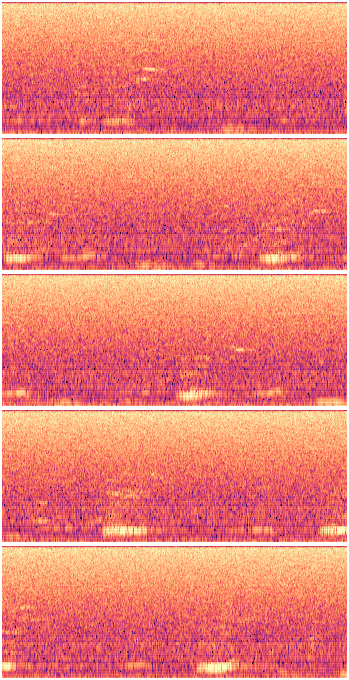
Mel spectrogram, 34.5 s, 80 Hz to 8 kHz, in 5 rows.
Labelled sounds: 2.7	3.2	humpback whale, 1.3 to 1.9 kHz
13.0	13.4	humpback whale, 1.3 to 1.7 kHz
18.4	18.7	humpback whale, 1.4 to 1.7 kHz
22.9	23.4	humpback whale, 1.0 to 1.3 kHz
32.3	32.6	humpback whale, 1.4 to 1.6 kHz

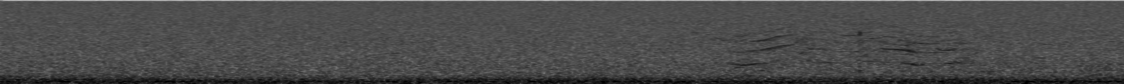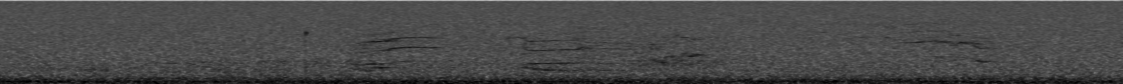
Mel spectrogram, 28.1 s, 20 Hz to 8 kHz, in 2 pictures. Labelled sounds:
9.4	10.4	killer whale, Bigg's (transient), 1.2 to 2.4 kHz
12.0	12.6	killer whale, Bigg's (transient), 0.99 to 1.4 kHz
18.5	19.4	killer whale, Bigg's (transient), 1.2 to 2.2 kHz
20.6	21.5	killer whale, Bigg's (transient), 1.2 to 2.0 kHz
22.5	22.9	killer whale, Bigg's (transient), 0.83 to 1.1 kHz
25.3	26.2	killer whale, Bigg's (transient), 1.5 to 2.0 kHz

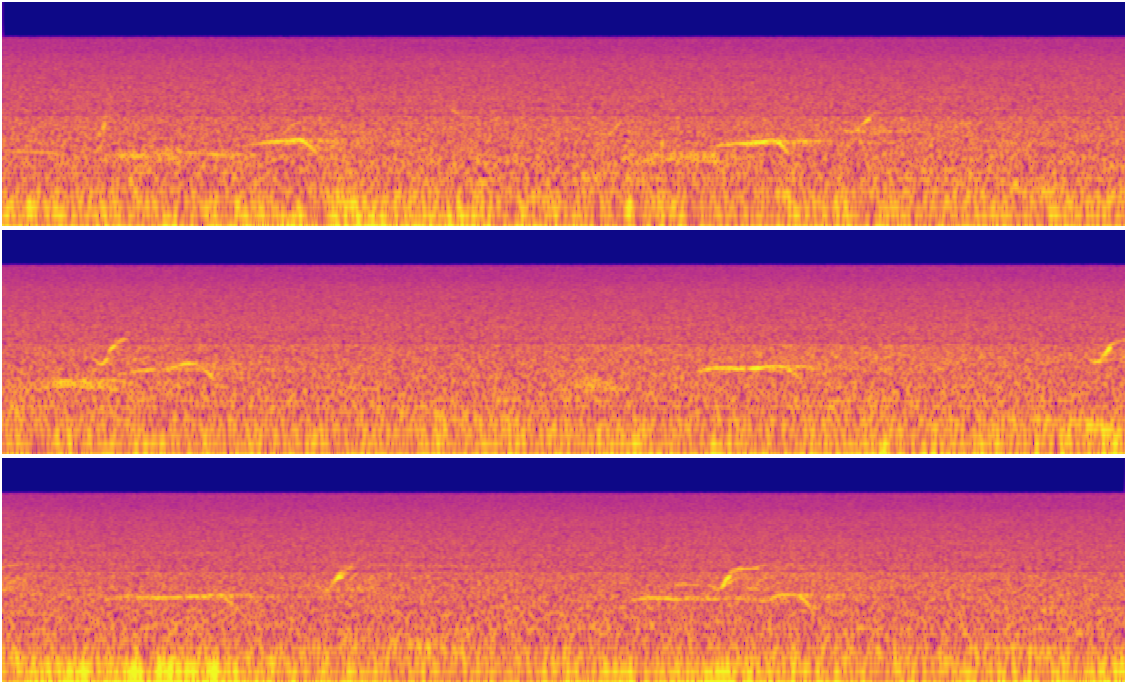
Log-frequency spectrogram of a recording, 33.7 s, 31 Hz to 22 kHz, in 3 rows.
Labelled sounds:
22.3	22.7	humpback whale, 0.80 to 1.0 kHz
29.7	30.1	humpback whale, 0.80 to 0.99 kHz

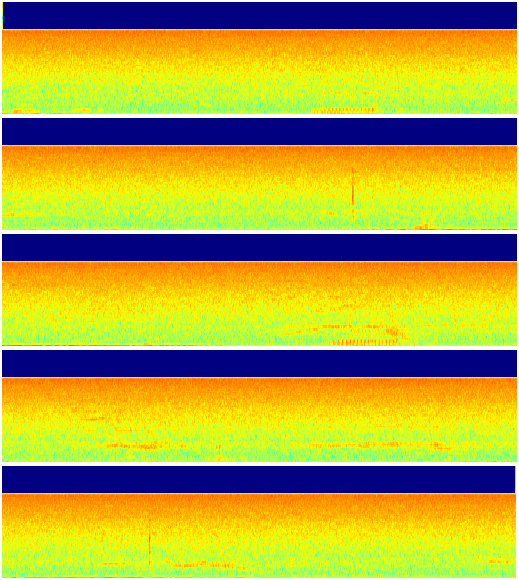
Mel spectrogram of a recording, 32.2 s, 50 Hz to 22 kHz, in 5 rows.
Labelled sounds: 20.3	20.6	humpback whale, 1.7 to 1.9 kHz

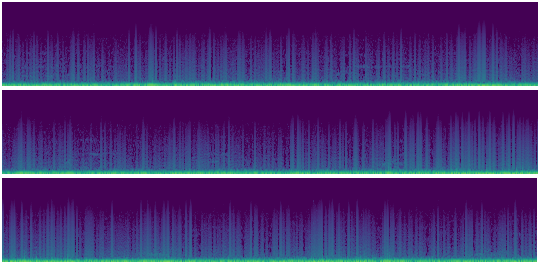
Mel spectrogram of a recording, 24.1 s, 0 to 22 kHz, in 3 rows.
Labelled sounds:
5.3	5.5	humpback whale, 0.86 to 0.99 kHz

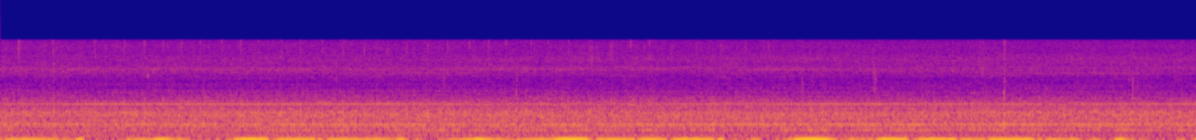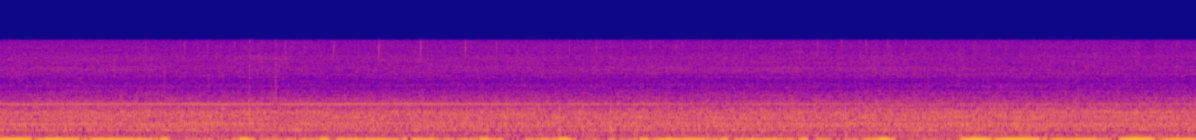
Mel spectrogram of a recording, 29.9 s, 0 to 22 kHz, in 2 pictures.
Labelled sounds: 11.9	16.9	vessel noise, 0 to 8.0 kHz

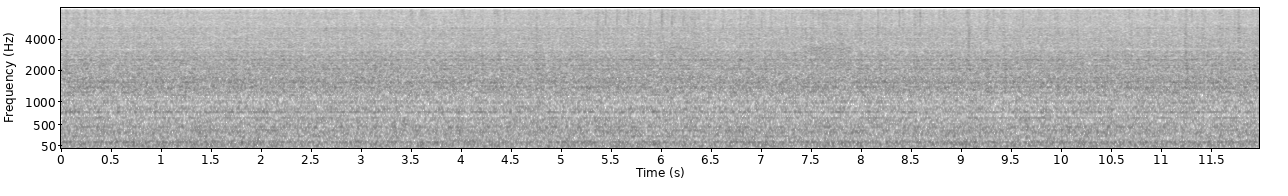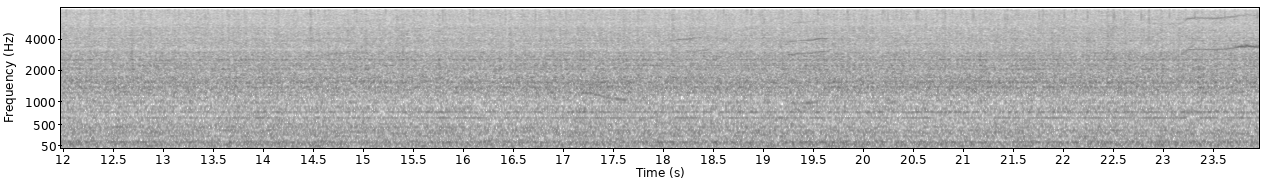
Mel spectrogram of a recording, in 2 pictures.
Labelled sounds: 18.1	18.4	killer whale, southern resident, 3.8 to 4.1 kHz
23.2	23.7	killer whale, southern resident, 3.1 to 3.3 kHz

